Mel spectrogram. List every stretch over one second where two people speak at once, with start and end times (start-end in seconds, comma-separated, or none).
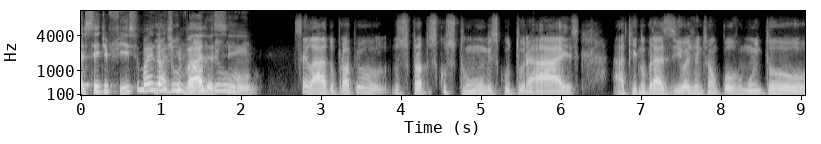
0.9-2.2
